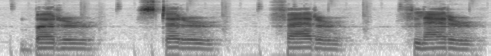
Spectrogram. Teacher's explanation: The first one is the flap T. When the T sound comes between two vowel sounds, that T sound turns soft. It sounds like a soft duh sound.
